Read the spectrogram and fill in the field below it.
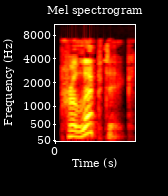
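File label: "proleptic", British English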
